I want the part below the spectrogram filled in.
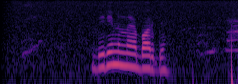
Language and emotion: Russian, neutral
